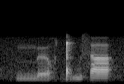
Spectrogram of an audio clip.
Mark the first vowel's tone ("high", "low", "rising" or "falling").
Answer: low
